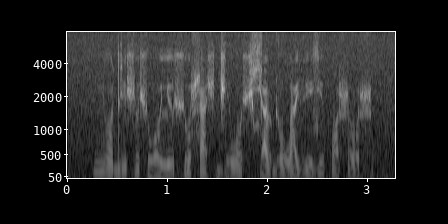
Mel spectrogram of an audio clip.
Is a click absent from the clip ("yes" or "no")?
yes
